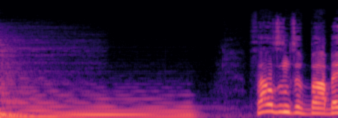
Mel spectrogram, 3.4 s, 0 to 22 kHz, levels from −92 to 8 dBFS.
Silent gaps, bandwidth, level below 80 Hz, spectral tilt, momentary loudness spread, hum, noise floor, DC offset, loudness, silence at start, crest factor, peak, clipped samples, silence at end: none; 11.5 kHz; -34 dBFS; -7.5 dB/octave; 14 LU; none; -51 dBFS; under 0.1%; -23 LUFS; 0 s; 16 dB; -6 dBFS; under 0.1%; 0 s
